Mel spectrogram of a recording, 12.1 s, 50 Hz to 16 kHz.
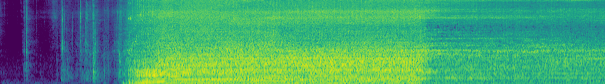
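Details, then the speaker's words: Toro CCR 2500 snowblower with its top cover off and starting fluid down the spark plug hole: it fires after a few pulls, revs loud, then settles to an even run; the engine was likely flooded or on old gas and now runs normally. "the engine's probably just flooded or the gas in the tank was old because when I put the starting fluid in it started right up so yeah working snowblower"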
